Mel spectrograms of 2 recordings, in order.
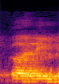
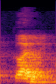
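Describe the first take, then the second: First: कली with a long final ī, "kalee"; long final vowel. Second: कली with a short final i, "kali"; short final vowel. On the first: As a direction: linger on the last vowel of कली. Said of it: "उसके उच्चारण में ठहराव आता है". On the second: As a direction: cut the end of कली short. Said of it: "छोटी की मात्रा लगाई गई तो". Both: Shown as a demonstration.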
